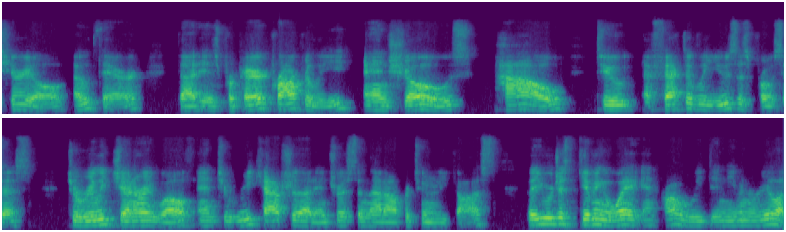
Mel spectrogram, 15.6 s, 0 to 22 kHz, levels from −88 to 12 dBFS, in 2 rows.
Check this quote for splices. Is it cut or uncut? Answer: uncut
